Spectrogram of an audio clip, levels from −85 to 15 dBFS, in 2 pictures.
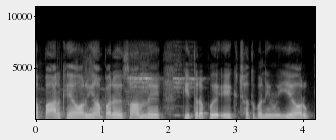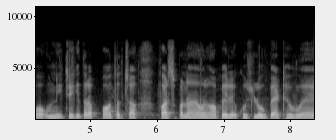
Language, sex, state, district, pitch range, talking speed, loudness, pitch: Hindi, female, Maharashtra, Mumbai Suburban, 155-170 Hz, 215 wpm, -18 LUFS, 165 Hz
